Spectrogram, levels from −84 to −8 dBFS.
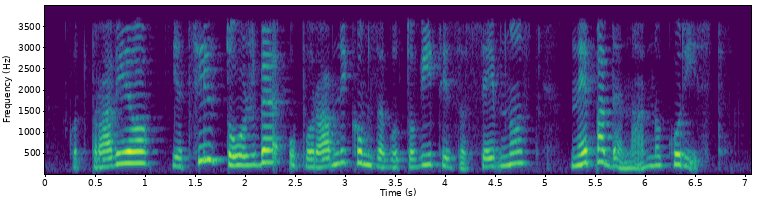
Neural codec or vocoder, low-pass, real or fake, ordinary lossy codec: none; 3.6 kHz; real; none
